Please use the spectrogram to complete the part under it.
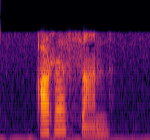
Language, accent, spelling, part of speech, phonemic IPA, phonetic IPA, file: Armenian, Eastern Armenian, առասան, noun, /ɑrɑˈsɑn/, [ɑrɑsɑ́n], Hy-առասան.ogg
- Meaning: string, twine, cord, packthread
